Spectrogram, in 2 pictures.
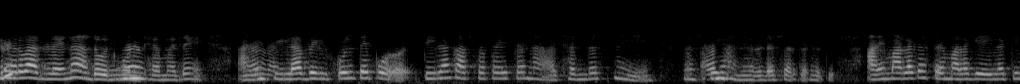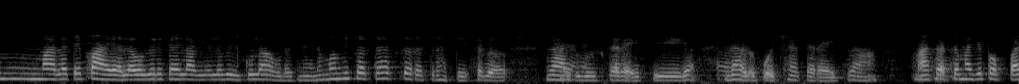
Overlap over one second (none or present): none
